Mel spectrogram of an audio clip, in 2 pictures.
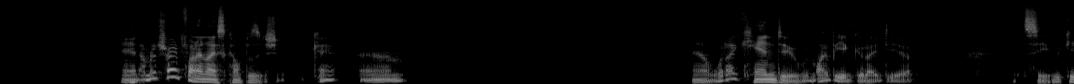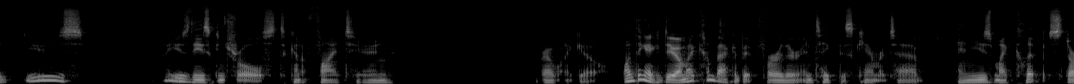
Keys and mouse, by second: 0.3 shift+click, 0.4 shift+middle click, 1.2 shift+middle click, 2.5 n, 2.9 shift+middle click, 4.3-5.4 middle drag, 5.8 shift+middle click, 10.5 shift+click, 12.8 shift+click, 18.6 click.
